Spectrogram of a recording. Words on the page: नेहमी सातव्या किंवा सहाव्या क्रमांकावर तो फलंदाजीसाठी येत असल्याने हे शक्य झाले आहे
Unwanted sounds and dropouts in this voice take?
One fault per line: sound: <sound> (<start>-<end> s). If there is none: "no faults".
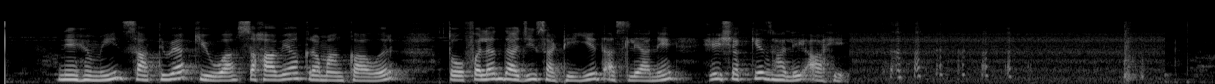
sound: laugh (8.8-10.4 s)
sound: thud (11.2-11.5 s)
